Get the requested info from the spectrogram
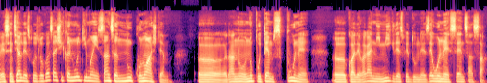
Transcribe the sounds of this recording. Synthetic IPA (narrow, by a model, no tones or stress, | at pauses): e̞se̞nt̪siald̪e̞spus̬lukɾuəst̪aʃikəɨnult̪iməinst̪ant̪sənukunoaʃt̪e̞m | əd̪anunuput̪e̞mspune̞ | əkuad̪e̞vəɾat̪nimikd̪e̞spɾe̞d̪umne̞ze̞wɨne̞se̞nt̪sasa̰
